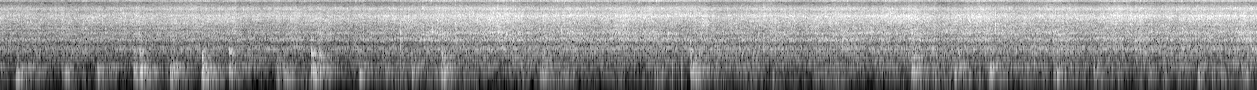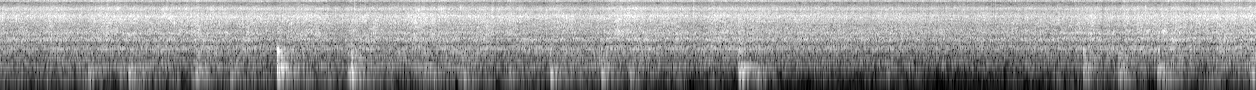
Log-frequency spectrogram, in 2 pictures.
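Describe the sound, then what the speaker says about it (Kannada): Onion frying for egg bhurji on a low flame, a steady soft sizzle with repeated scraping and stirring of a spatula in the pan running throughout, no voices. "ಫ್ರೈ ಮಾಡ್ಕೊಳ್ಳಿ ಇದನ್ನು ಚೆನ್ನಾಗಿ. ಲೋ ಫ್ಲೇಮಲ್ಲಿ ಇಟ್ಕೊಳ್ಳಿ"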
